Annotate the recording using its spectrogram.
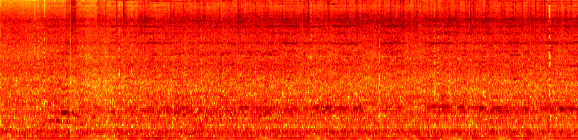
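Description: An electric welding arc crackles and sizzles steadily.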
